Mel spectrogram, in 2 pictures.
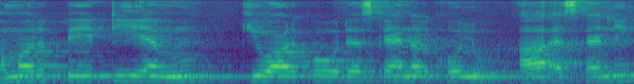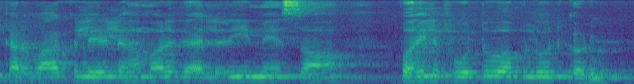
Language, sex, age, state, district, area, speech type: Maithili, male, 30-45, Bihar, Madhubani, rural, read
